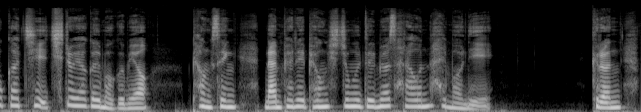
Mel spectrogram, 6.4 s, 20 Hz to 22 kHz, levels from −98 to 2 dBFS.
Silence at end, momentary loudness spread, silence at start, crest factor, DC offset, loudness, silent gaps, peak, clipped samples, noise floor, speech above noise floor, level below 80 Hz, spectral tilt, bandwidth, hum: 0.05 s; 7 LU; 0 s; 16 dB; under 0.1%; -26 LUFS; none; -10 dBFS; under 0.1%; -66 dBFS; 42 dB; -48 dBFS; -5.5 dB/octave; 14.5 kHz; none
